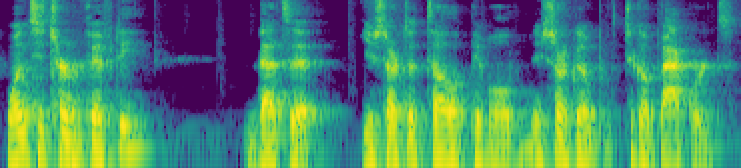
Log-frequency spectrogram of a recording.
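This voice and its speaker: A man's voice: medium pitch, a little slow, fairly bright tone. A man in his forties hosting a casual podcast interview, playful and encouraging as he asks questions. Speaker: podcast host. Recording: roomy echo with faint music.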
